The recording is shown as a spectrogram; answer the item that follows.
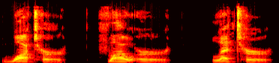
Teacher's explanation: in american english you really have to pronounce the r here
